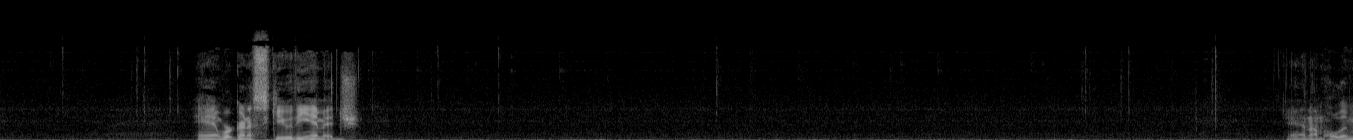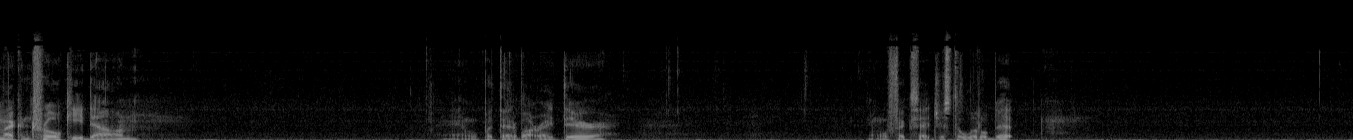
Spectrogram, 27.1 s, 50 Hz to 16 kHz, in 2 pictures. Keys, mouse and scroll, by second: 0.6 click, 1.0 click, 2.2 click, 4.2 click, 7.0-10.8 drag, 11.0 click, 11.9-17.8 ctrl+drag, 20.1 click, 21.4-27.0 drag.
